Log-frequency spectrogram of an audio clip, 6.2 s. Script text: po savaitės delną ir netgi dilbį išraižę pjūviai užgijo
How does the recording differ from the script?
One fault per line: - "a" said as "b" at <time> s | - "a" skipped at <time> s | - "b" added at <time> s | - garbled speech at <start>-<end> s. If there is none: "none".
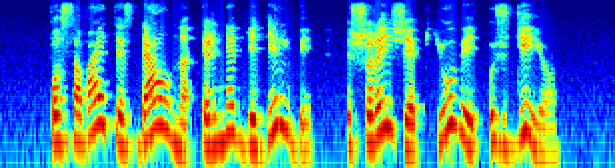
none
